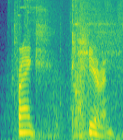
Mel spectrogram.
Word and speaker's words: Frank Sheeran: Frank Sheeran. I said that right? – Yeah, you said right.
